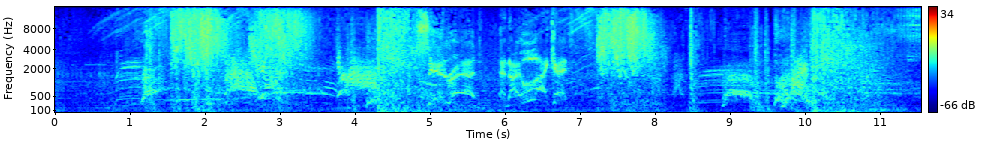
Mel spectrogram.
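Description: Monsters growl and snarl close by.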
